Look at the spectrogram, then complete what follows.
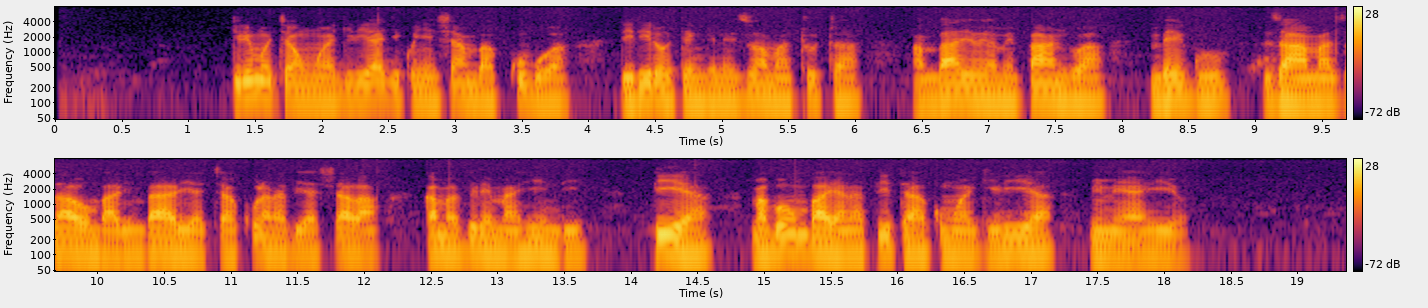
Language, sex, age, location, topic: Swahili, male, 25-35, Dar es Salaam, agriculture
